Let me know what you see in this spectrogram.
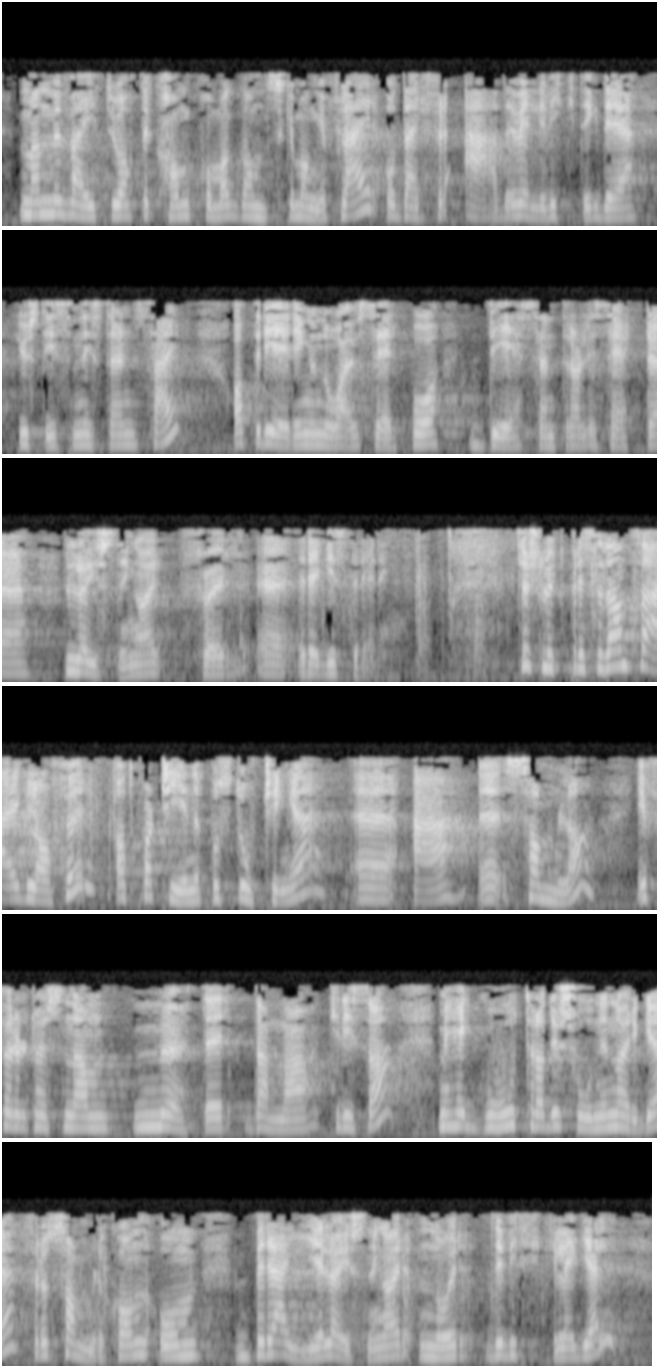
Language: Norwegian Nynorsk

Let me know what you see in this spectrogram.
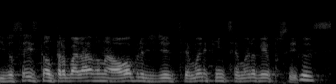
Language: Portuguese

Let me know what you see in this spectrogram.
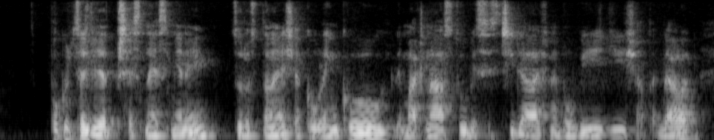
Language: Czech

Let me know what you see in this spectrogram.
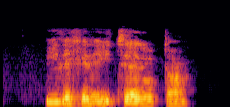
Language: Kabyle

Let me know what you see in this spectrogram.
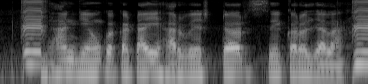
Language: Bhojpuri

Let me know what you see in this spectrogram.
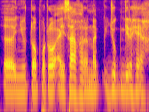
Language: Wolof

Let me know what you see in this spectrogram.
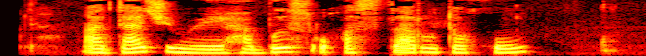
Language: Abkhazian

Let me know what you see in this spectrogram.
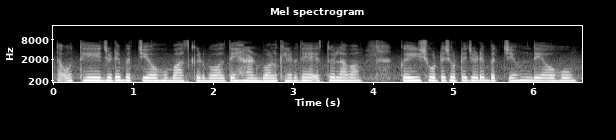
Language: Punjabi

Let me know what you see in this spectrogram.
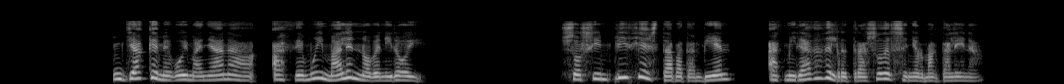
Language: Spanish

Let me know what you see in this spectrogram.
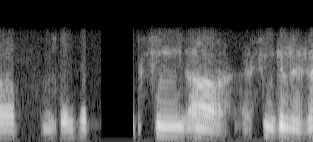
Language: Assamese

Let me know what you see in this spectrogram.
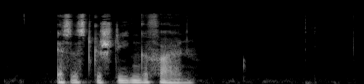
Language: German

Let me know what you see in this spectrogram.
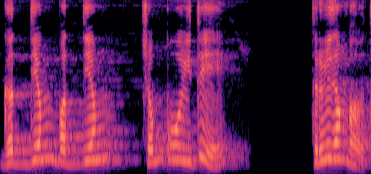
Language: Sanskrit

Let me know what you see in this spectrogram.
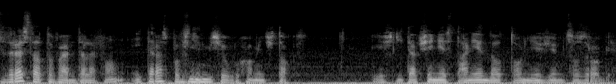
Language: Polish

